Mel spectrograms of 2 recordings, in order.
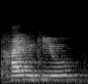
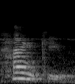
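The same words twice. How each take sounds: First: The first sound is a hard aspirated stop. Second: The first sound is a soft fricative through the teeth. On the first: The speaker calls it wrong. "अपने लोग generally बोलते हैं थैंक you, थैंक you नहीं होगा, हिंदी वाला sound है" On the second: The speaker calls it right. "उसमें जो बोलना है थैंक यू"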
